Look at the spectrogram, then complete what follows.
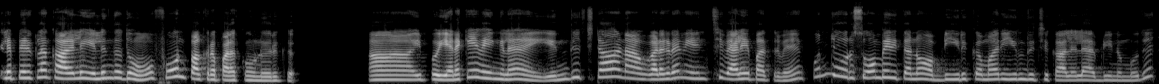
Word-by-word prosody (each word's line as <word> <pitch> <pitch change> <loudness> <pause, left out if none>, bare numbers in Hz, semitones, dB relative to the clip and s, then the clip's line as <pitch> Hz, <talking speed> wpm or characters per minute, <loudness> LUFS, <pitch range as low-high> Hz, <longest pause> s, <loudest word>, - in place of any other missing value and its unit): சில 295 0 +2
பேருக்குலாம் 315 +2 +1
காலையில 270 +1 +6
எழுந்ததும் 275 -5 +1 0.2
போன் 350 +3 +2
பாக்குற 245 -2 +4
பழக்கம் 200 0 +2
ஒண்ணு 180 -1 -2
இருக்கு. 180 0 -6 0.8
ஆ, - - +4 0.4
இப்போ 220 +2 -5 0.2
எனக்கே 235 +10 +2
வைங்களேன் 240 -4 +2 0.3
எந்திரிச்சிட்டா 320 +8 -3 0.2
நான் 260 -4 +1
கடகடன்னு 275 +6 +1
எந்ச்சி 265 +3 -9
வேலைய 250 +2 +4
பாத்துருவேன், 205 +1 -4 0.2
கொஞ்சம் 415 0 -6
ஒரு 300 - -4
சோம்பேறித்தனம் 300 -6 -1
அப்டி 220 +2 -6
இருக்க 245 0 -6
மாரி 240 +1 -2
இருந்துச்சு 235 -1 -6
காலைல 195 +1 -2
அப்டினம்போது, 190 - -9
245 Hz, 145 wpm, -22 LUFS, 215-295 Hz, 0.8 s, காலையில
